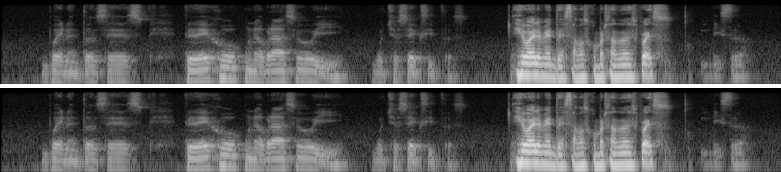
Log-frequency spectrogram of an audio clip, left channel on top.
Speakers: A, on the left; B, on the right.
A: Bueno, entonces te dejo un abrazo y muchos éxitos.
B: Igualmente, estamos conversando después.
A: Listo.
